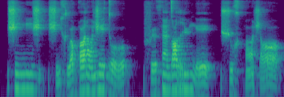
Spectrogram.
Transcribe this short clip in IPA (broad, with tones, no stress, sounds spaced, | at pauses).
ʃ i˥ ŋ i˥ ʒ | ʃ i˩˧˩ x ɾ u˩˧˩ qʷ æ˥ ɾ ɑ̃˧˥ ʒ e˥ d o˧˩˧ | f ø˧˥ θ æ̃˥ d ɑ˥ r y˥ ŋ e˩˧˩ | ʃ y˧˥ xʷ qʷ ɑ̃˩˧˩ ʃ ɑ˩˧˩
